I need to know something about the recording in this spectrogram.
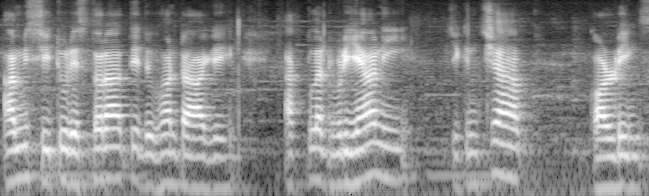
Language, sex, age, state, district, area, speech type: Bengali, male, 60+, West Bengal, Purba Bardhaman, urban, spontaneous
